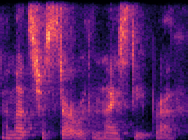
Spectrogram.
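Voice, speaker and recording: A meditation guide leading a session in a soothing, unhurried manner with long pauses between phrases. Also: medium pitch, flat delivery, creaky, a bit bright. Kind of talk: guided meditation, spoken slowly.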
